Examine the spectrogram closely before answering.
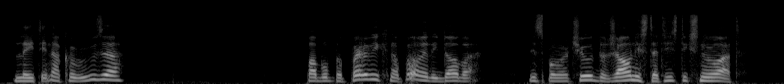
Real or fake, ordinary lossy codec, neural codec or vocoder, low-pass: fake; none; codec, 16 kHz in and 24 kHz out, 0.4 kbps, LongCat-Audio-Codec, two codebook decoder; 10.8 kHz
